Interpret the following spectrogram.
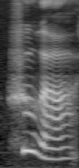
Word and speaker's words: Hygge: Hygge is how you pronounce the Danish word which is spelled Hygge.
